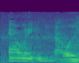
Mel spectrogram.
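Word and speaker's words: Aline: Aileen. Mm-hmm. All right. There's a couple ways you can pronounce that, I guess.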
